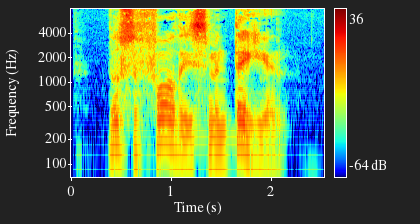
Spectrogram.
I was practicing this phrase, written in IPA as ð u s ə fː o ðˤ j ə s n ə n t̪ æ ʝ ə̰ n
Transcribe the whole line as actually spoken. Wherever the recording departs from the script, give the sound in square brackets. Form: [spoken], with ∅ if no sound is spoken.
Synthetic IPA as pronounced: ð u s ə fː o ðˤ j ə s [m] ə n t̪ æ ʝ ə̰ n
